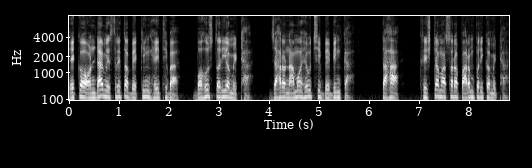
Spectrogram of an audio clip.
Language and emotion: Odia, neutral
